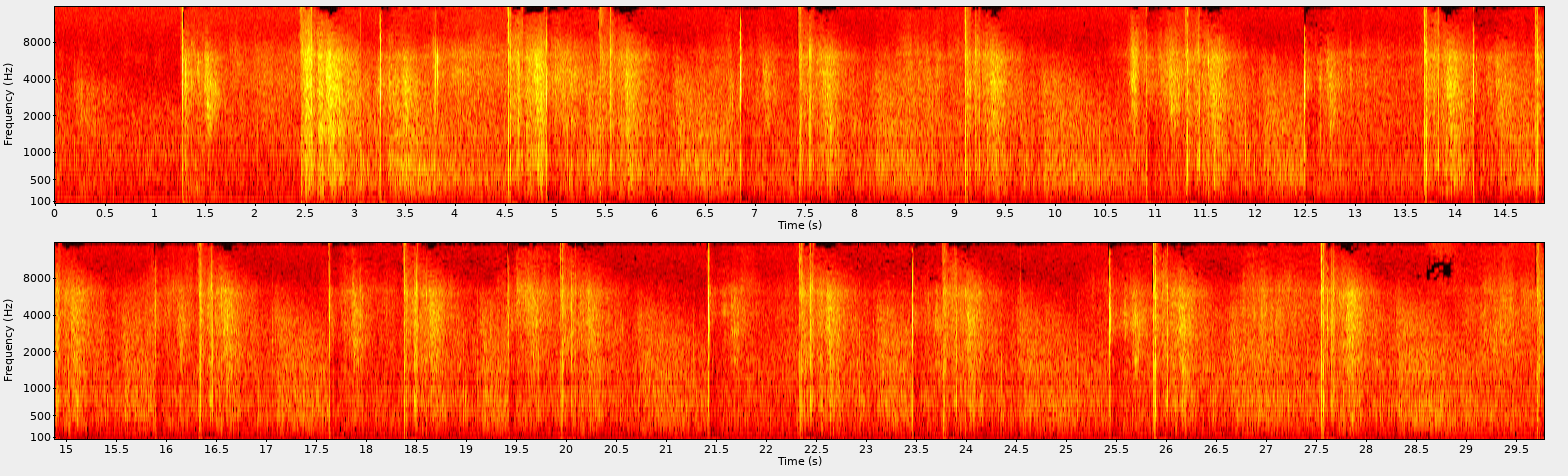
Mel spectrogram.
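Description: Royal Fireworks 'China By Night' fireworks firing shot after shot, about one to two sharp reports a second, over continuous crackling.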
